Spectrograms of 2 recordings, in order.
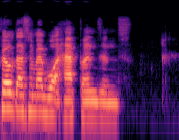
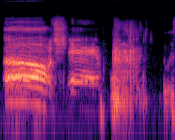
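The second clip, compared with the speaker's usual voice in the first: mock groan; 3 semitones higher than usual. Imitating background toilet noise.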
